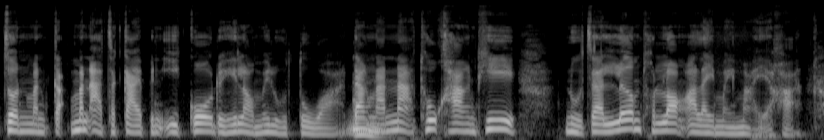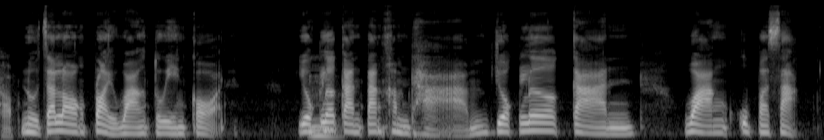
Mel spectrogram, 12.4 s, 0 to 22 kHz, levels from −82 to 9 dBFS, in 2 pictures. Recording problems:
none

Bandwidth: 18.5 kHz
